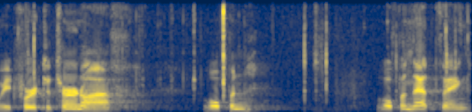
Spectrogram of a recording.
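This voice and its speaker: Against noticeable background noise, a man speaks at a very slow pace with fairly even intonation. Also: medium pitch for a man. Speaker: church volunteer. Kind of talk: tutorial. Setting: church. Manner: louder.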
